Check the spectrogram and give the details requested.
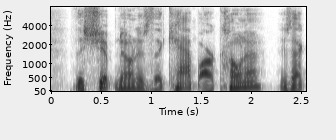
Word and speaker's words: Cap Arcona: this is about the ship known as the cap Arcona is that correct I pronounce it exactly okay your cap Arcona and in essence and I'll let you explain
